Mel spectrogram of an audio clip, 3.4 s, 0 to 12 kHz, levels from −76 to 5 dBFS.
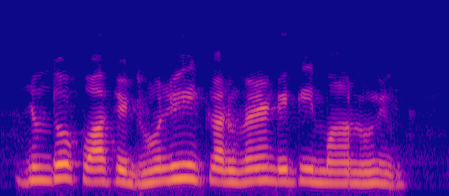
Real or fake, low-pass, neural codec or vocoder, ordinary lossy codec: fake; 9.9 kHz; autoencoder, 22.05 kHz, a latent of 192 numbers a frame, VITS, trained on one speaker; Opus, 24 kbps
